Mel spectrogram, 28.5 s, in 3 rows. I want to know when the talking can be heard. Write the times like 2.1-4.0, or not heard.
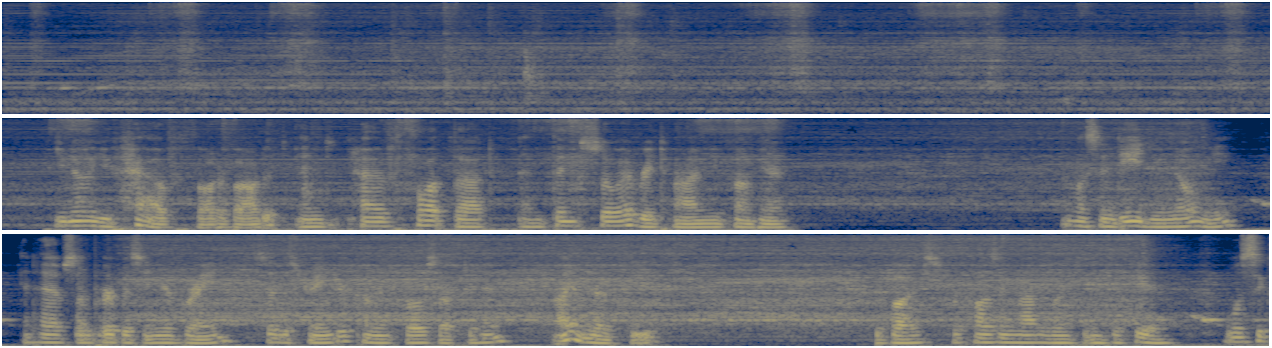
9.8-15.4, 17.4-23.9, 25.6-28.4.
